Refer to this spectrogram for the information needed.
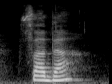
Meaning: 1. set (collection of similar things) 2. set
- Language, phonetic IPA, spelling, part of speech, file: Czech, [ˈsada], sada, noun, Cs-sada.ogg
